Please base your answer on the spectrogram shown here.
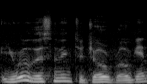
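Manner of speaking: scornful, disapproving, judgmental tone. Retelling what a passenger said on seeing the podcast, imitating a disapproving voice. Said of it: "Like, in that voice".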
